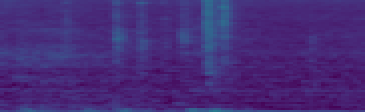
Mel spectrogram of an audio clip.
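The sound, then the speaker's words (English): Soft, quick clicks of someone typing on a computer keyboard, a short irregular burst of keystrokes with a slightly louder tap near the middle, heard alone with no talking. “If my keyboard will work.”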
